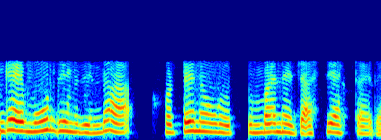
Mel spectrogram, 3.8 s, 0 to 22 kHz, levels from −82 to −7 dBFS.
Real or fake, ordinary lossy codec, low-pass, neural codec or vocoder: fake; none; 3.6 kHz; vocoder, 22.05 kHz, 80 mel bands, WaveNeXt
